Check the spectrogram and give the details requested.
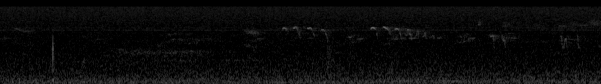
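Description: Wild birds calling in short bursts of high, quick, falling chirps, strongest in two clusters around the middle, over a steady faint background hiss. There is a single faint click shortly after the start.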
